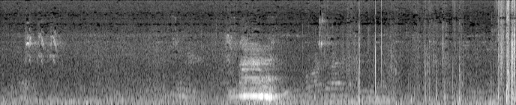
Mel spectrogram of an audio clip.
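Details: Cow at a gaushala (cow shelter) at Majari ashram, Jhunjhunu, giving one deep, drawn-out moo at mid-clip, with a faint harmonic tone that swells and fades. Soft background murmur and a few sharp clicks and knocks follow.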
